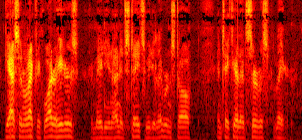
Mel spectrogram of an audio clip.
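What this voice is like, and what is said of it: Rough-sounding voice. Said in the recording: “You sound a little rough. ... Yeah, I feel a little rough, too.”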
